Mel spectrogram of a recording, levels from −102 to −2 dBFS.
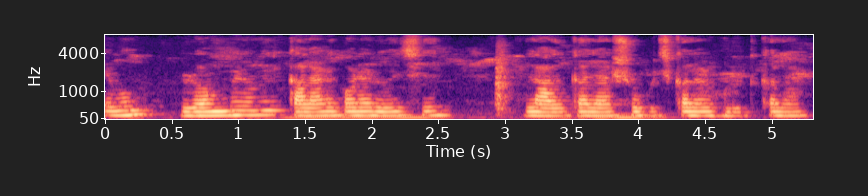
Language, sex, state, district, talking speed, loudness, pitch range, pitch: Bengali, male, West Bengal, Dakshin Dinajpur, 135 wpm, -15 LUFS, 140-145 Hz, 140 Hz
